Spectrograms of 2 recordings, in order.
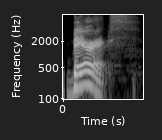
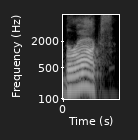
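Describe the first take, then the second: First: "barracks" as BARE-icks, first syllable stressed; correct barracks. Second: "barracks" said like Barack's, second syllable stressed; mispronounced barracks. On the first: Correcting Steve's reading of the paper, "barracks" slowly as BARE-icks. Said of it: "it's not pronounced barracks, it's barracks". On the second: Correcting Steve's reading of the paper, "barracks" said as buh-ROCKS. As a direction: say "barracks" as buh-ROCKS, like Obama's first name. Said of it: "it's not pronounced barracks". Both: Acted.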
